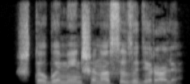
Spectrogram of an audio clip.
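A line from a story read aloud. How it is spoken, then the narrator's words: Dean's wry snort. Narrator (Russian): хмыкнул декан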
